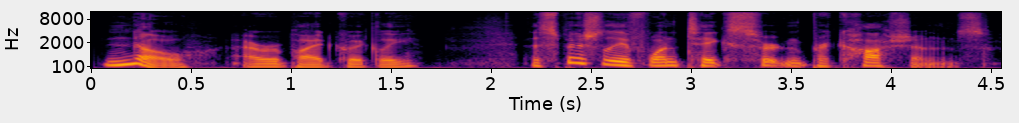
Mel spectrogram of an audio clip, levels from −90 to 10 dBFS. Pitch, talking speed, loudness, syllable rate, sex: 145 Hz, 130 wpm, -20 LUFS, 5.4 syllables/s, male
